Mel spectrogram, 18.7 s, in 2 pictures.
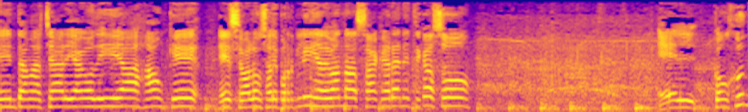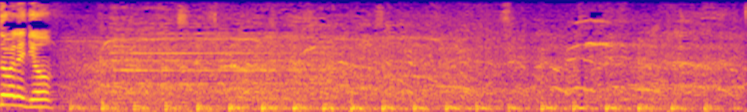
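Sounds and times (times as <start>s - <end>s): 
speech: 0.0s - 6.1s, 8.2s - 10.1s
football crowd shouting: 3.9s - 18.6s.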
